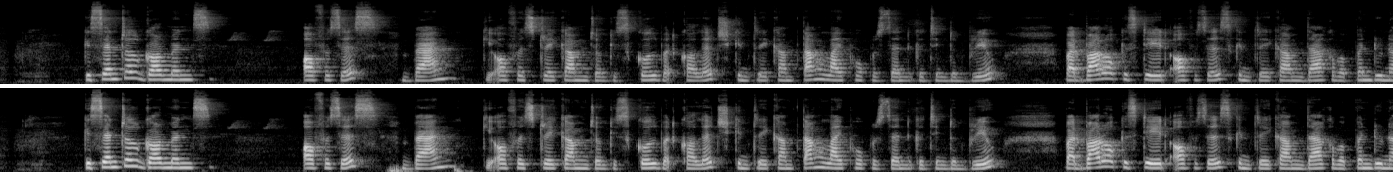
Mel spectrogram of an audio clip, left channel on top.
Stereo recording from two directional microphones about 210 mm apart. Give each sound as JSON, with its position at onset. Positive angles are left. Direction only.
{"t": 0.8, "sound": "speech", "side_deg": -20}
